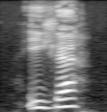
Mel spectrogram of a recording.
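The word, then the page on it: iga: Greenlandic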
